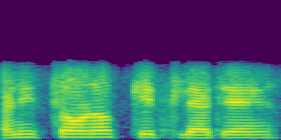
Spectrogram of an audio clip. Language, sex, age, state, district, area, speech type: Goan Konkani, male, 18-30, Goa, Bardez, urban, conversation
